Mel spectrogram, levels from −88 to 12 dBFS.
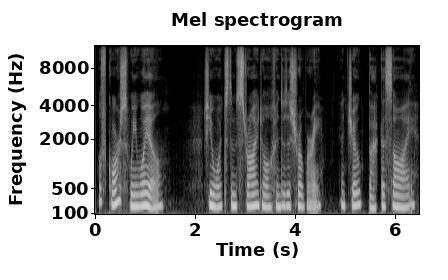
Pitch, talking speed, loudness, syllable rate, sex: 200 Hz, 155 wpm, -17 LUFS, 4.6 syllables/s, female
